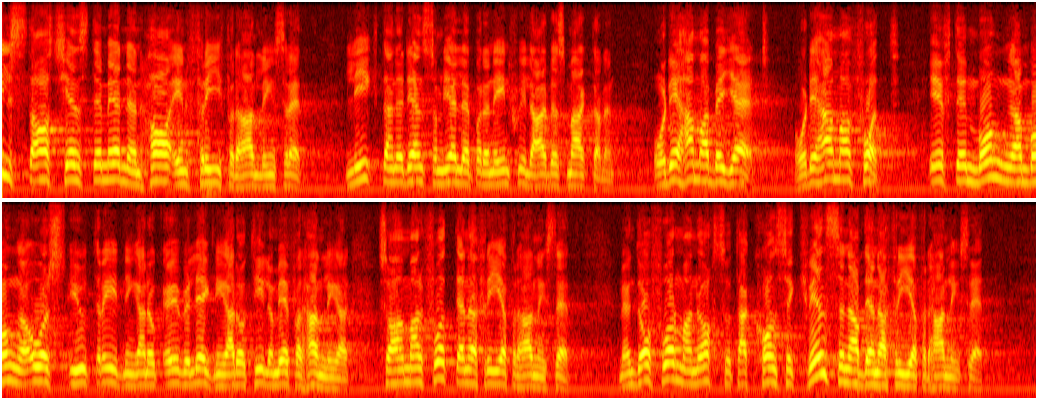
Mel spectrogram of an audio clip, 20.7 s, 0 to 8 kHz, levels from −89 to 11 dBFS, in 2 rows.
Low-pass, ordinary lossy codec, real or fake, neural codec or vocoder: none; none; real; none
